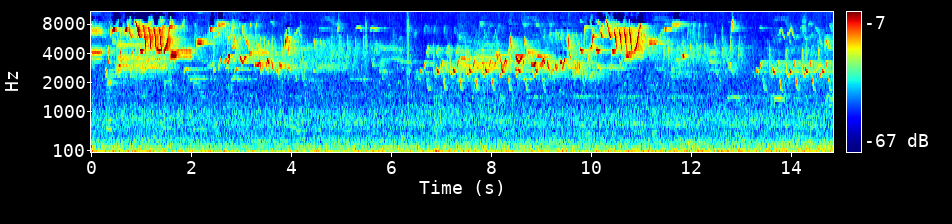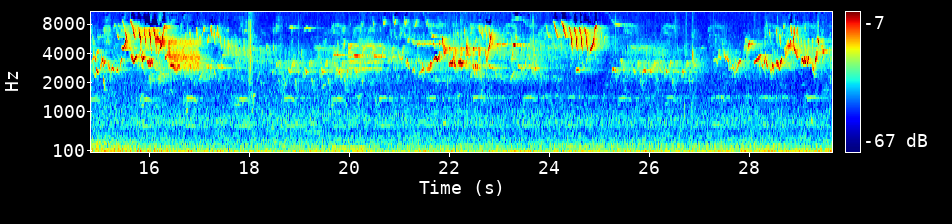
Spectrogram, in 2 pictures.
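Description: Birds chirping and calling throughout, including several rapid trills of repeated notes, over a steady low background rumble.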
